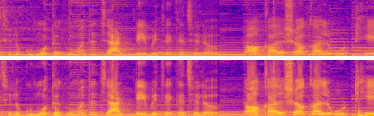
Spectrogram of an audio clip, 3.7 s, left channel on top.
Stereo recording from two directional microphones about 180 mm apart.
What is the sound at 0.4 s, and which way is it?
Speech, 30° right (ahead or behind).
